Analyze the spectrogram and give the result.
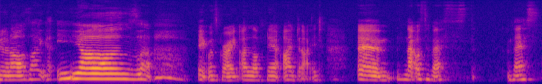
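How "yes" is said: loud, drawn-out fangirl yes; exaggerated triumphant shout; re-enacted excited cheer. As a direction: belt it out in delight, stretched long. Excited reply to idol retold.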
